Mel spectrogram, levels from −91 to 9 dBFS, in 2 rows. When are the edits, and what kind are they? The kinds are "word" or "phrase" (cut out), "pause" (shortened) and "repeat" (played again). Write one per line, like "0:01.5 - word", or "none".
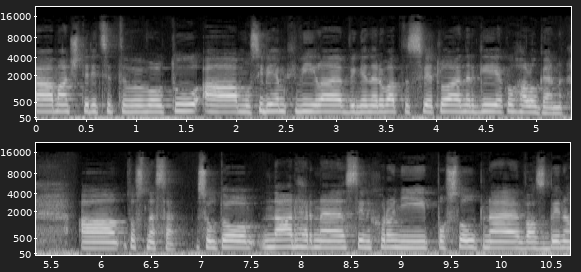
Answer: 0:02.5 - word
0:06.3 - phrase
